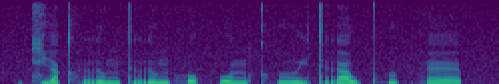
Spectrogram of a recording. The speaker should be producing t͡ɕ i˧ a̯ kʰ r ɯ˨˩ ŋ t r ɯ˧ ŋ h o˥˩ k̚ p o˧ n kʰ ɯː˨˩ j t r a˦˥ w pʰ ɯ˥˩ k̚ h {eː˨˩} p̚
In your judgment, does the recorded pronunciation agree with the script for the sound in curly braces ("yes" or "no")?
no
